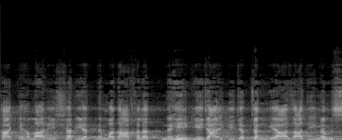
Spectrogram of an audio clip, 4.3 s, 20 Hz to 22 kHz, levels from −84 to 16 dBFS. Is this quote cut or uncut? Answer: uncut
